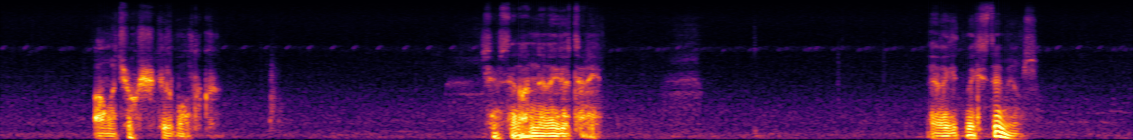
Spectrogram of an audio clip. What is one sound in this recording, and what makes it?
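A middle-aged man speaks in a low, calm voice close by.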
